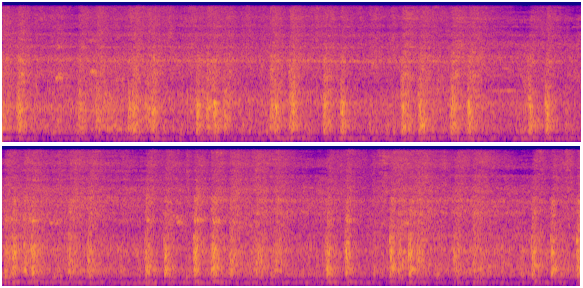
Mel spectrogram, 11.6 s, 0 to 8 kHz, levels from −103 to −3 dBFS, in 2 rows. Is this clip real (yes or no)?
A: no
